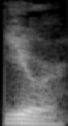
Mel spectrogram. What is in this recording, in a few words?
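pronunciation "youre", English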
